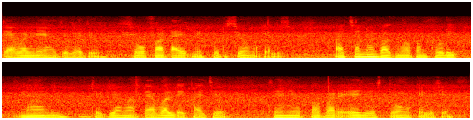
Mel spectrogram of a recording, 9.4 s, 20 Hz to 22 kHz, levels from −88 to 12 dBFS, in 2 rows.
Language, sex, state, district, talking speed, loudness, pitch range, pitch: Gujarati, male, Gujarat, Valsad, 145 wpm, -15 LUFS, 95-110 Hz, 100 Hz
